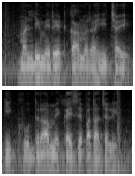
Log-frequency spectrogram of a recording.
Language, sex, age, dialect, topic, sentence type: Magahi, female, 18-24, Western, agriculture, question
